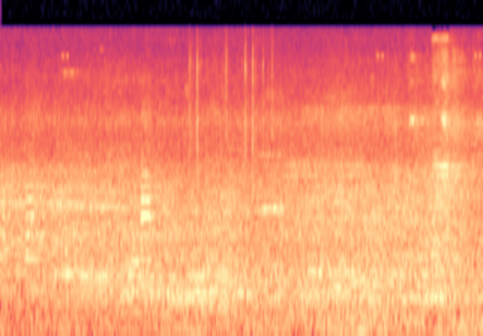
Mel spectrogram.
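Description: Steady low rumble of idling vehicle engines, with faint distant chatter from people nearby.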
